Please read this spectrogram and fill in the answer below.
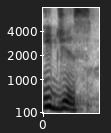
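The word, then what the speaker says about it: aegis: ए इ को हम बड़ी ई के रूप में पढ़ेंगे। जैसे ये क्या है? इजिस।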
